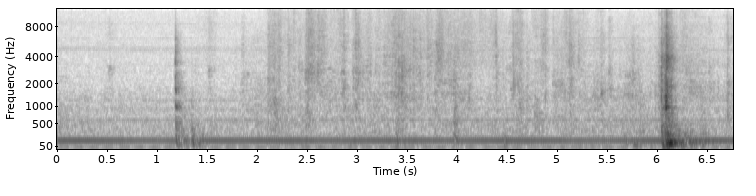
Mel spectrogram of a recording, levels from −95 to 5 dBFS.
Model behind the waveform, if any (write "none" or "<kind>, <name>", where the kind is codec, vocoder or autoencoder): none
